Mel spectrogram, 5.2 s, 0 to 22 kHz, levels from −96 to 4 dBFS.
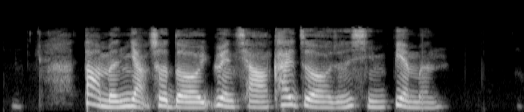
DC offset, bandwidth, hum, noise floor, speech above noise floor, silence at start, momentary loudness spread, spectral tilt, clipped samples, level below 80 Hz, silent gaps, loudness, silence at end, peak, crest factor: under 0.1%; 8 kHz; none; -79 dBFS; 62 dB; 0.15 s; 10 LU; -4 dB/octave; under 0.1%; -62 dBFS; none; -16 LUFS; 0.85 s; -2 dBFS; 16 dB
